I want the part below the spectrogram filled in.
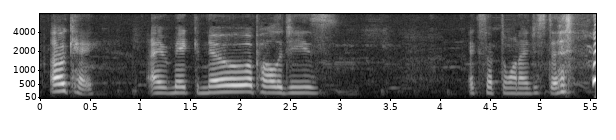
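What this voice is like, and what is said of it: Usual voice. Nothing is said of it.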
